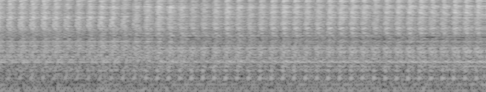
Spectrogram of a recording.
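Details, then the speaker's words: Ceiling-concealed home air conditioner unit loud when running; fast, even buzzing throb with hissy rattle from the fan motor shaking on worn, torn, melted rubber anti-vibration mounts; fan motor vibration noise. "ยางมอเตอร์สึกยางละลายแคปไม่เป็นไรนะไม่แน่ใจถ้าเป็นแค่สตาร์ทได้หรือเปล่า"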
